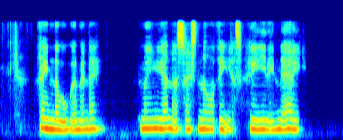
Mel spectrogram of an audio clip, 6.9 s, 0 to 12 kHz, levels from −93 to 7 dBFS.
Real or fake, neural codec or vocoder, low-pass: fake; codec, 16 kHz, 1 kbps, FunCodec, trained on Chinese and English, 50 frames a second; 7.2 kHz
